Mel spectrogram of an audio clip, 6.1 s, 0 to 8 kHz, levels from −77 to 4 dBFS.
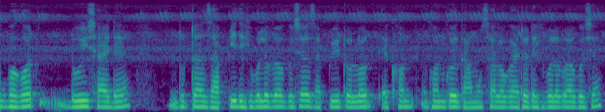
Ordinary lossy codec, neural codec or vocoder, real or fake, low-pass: none; none; real; 7.2 kHz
